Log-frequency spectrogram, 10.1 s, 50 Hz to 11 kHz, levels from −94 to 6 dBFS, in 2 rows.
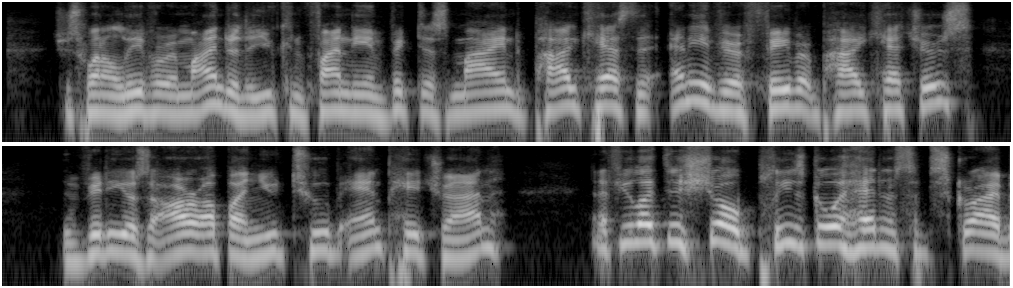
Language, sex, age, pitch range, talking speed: English, male, 30-49, 150-195 Hz, 225 wpm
